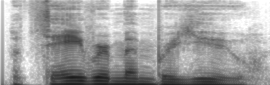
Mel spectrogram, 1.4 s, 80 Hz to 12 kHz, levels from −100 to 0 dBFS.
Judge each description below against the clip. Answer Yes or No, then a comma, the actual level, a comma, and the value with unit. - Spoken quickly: No, average, 180 wpm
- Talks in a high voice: No, low, 105 Hz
